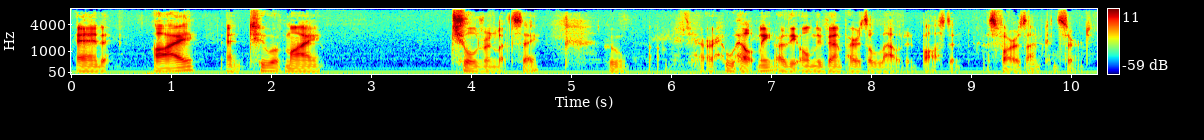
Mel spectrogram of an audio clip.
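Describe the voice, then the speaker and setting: A scornful vampire woman who has outlived centuries, as a man puts her on at the game table. Her voice sits very deep and dark, and she speaks with weary contempt for lesser creatures. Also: fairly even intonation, a little slow, gravelly, a little hiss or hum, exaggerated voice. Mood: proud. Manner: contemptuous, brooding.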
